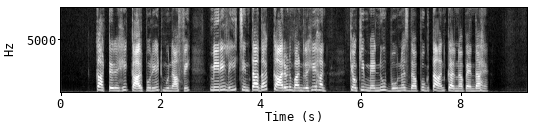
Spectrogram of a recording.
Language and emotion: Punjabi, fearful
